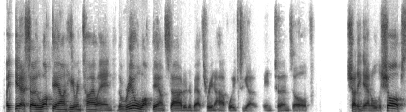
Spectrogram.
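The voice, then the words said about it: Australian accent. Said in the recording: “Obviously, by the accent, I'm Australian originally.”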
